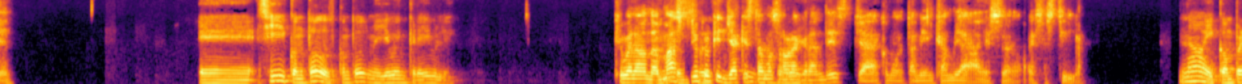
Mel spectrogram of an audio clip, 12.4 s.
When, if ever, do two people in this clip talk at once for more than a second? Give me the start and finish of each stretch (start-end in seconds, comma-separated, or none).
6.5-8.2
